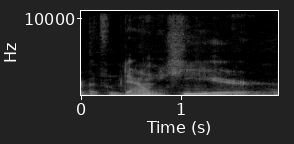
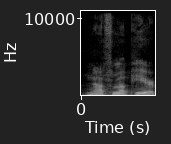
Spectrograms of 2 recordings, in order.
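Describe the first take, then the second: First: Low, slow voice from down deep; drawn-out low chest voice; deep belly voice. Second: Higher voice from up top; pitched up, away from the belly; high head voice. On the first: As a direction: drop the voice and stretch it out. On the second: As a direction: lift the voice up out of the chest. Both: Shown as a demonstration.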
